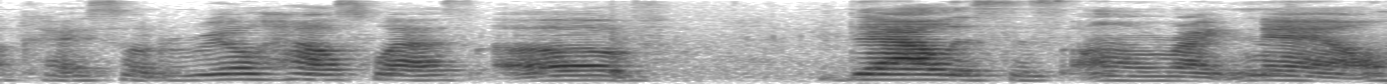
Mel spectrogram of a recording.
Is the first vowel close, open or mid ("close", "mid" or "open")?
mid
